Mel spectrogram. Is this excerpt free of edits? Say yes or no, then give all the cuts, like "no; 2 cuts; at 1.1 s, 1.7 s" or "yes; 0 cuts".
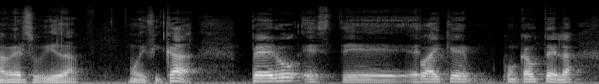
no; 2 cuts; at 4.2 s, 5.0 s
